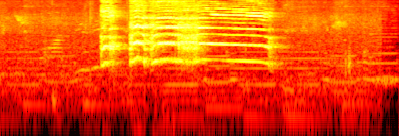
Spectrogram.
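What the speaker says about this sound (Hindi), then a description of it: "आज तो मुर्गे के बांग देते के साथ मैं भी उठ गई।" A rooster crows once, loud and close, a long harmonic call rising then holding before cutting off, with quiet background sounds around it.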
